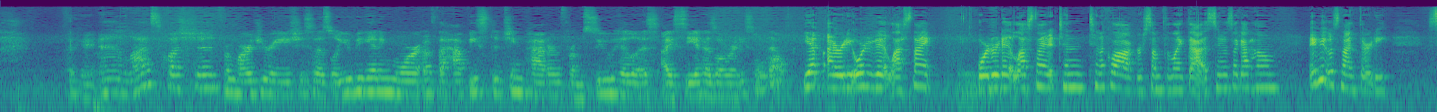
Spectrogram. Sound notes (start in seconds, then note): none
